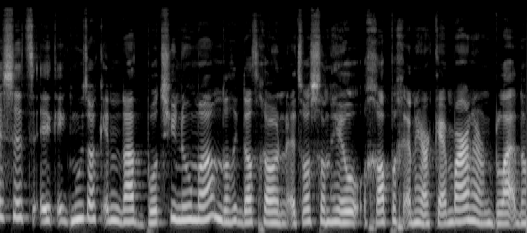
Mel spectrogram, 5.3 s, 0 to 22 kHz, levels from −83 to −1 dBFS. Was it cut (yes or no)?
no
